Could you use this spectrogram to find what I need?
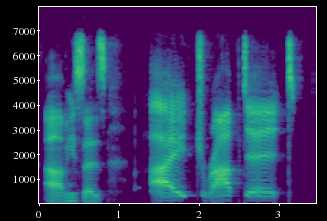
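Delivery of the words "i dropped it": shaken, rattled voice, close to tears. Voicing a rattled thief admitting a loss: rattled and tearing up. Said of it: "kinda tearing up a little bit".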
